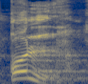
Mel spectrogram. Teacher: قاف زبان کی جڑ اور لحات موٹا کر کے پڑھیں گے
